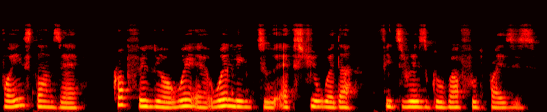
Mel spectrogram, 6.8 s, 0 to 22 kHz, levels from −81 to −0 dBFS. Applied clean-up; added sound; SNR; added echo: neural mask model DeepFilterNet 3.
